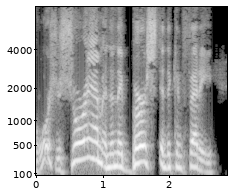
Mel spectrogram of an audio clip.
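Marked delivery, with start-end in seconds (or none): 0.0-1.0 silly, pitched-up cartoon dog voice. Retelling how Bill answers people asking if he's Goofy, in Goofy voice. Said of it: "just doing that voice".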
